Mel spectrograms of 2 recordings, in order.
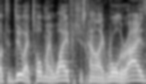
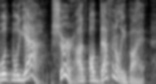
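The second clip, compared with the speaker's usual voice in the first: usual speaking voice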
